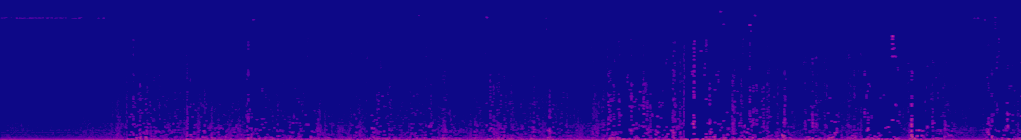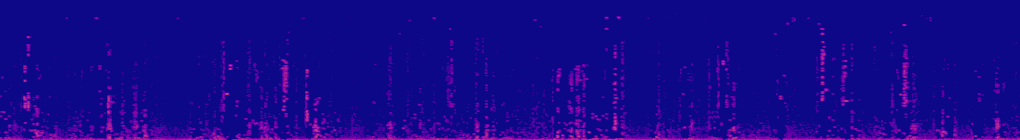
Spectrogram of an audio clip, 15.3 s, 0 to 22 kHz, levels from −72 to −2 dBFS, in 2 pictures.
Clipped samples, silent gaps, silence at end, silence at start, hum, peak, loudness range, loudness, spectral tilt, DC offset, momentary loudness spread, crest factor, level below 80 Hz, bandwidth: under 0.1%; none; 0 s; 0 s; none; -24 dBFS; 4 LU; -47 LUFS; -3.5 dB/octave; 0.2%; 7 LU; 22 dB; -52 dBFS; 19.5 kHz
